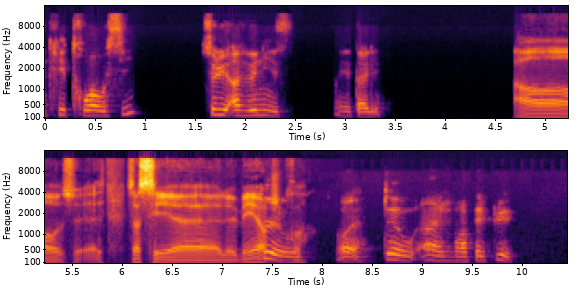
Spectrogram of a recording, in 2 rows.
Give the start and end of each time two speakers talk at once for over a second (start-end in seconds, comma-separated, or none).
none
